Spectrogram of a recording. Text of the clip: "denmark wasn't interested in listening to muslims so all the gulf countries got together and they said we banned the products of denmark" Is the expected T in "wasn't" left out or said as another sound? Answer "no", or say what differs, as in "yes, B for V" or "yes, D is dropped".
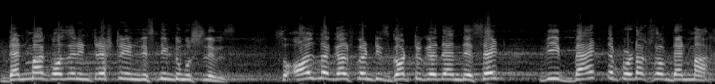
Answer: yes, T is dropped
